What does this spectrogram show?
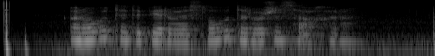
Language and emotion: Russian, neutral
